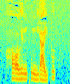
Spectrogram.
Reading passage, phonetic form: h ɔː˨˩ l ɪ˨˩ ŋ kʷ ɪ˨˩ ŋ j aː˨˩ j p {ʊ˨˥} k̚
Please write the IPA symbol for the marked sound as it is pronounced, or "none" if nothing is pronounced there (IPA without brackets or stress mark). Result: ʊ˥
